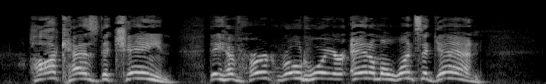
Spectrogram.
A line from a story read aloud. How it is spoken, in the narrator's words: Ross yelling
